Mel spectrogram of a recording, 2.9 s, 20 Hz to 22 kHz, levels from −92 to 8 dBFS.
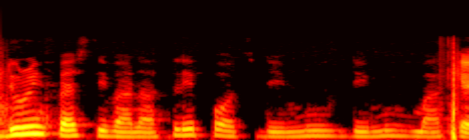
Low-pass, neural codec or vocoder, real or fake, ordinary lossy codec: none; none; real; none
